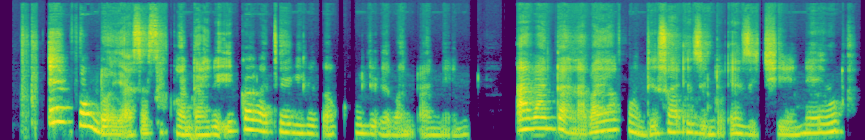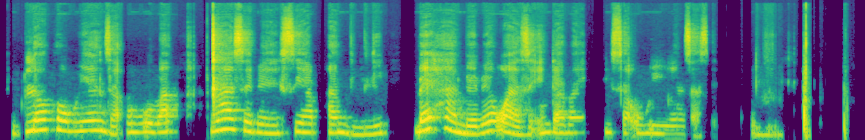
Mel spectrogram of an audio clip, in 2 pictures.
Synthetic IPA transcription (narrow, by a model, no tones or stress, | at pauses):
iɱfundʱɔ̰ja̰sesikʰwandʱalɛʔiǃaɣatʰeɣilɛɣakʰuluʔɛβa̰ntʼwa̰nḛni | aβantʼwana̰βajafundʱiswaʔizḭntʼɔ̰ʔezḭt͡ʃʼijɛ̰nɛjɔ | lɔkʰɔɣujɛnd͡zʱaʔuɣuβaŋ͡ǁasɛβesijap̚ʰambʱili | βɛhambʱɛβɛɣwazḭʔintʼaβajipʰisa̰ʔuɣujijɛnd͡zʱaseβukʰṵliːlɛ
